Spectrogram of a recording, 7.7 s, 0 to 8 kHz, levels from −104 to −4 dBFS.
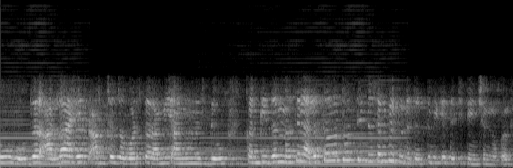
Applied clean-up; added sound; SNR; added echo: none; Bowed string instrument; 20 dB; reverberation time 2.9 s.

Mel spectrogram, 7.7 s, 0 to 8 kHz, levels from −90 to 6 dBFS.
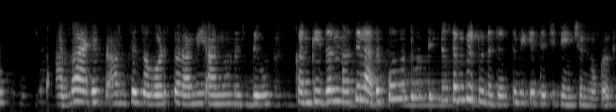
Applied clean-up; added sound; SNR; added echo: neural mask model DeepFilterNet 3.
